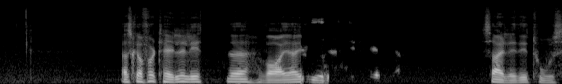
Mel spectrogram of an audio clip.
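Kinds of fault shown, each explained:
Speech suppressed in double talk: The speech dips at 2.23 to 2.31 s, 3.02 to 4.12 s and 4.83 to 4.89 s. The longest cut lasts about a second and falls roughly 35 dB. The likely cause is an echo canceller mistaking the talker for echo while the far side spoke.
Background gated by the echo canceller: From 4.4 to 4.55 s the room sound drops by about 8 dB. The echo canceller clamped the microphone down while the loudspeaker played. It let go after about 150 ms, and the background came back.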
